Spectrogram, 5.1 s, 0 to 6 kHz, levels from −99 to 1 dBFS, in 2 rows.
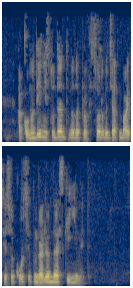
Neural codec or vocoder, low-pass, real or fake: none; 5.4 kHz; real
